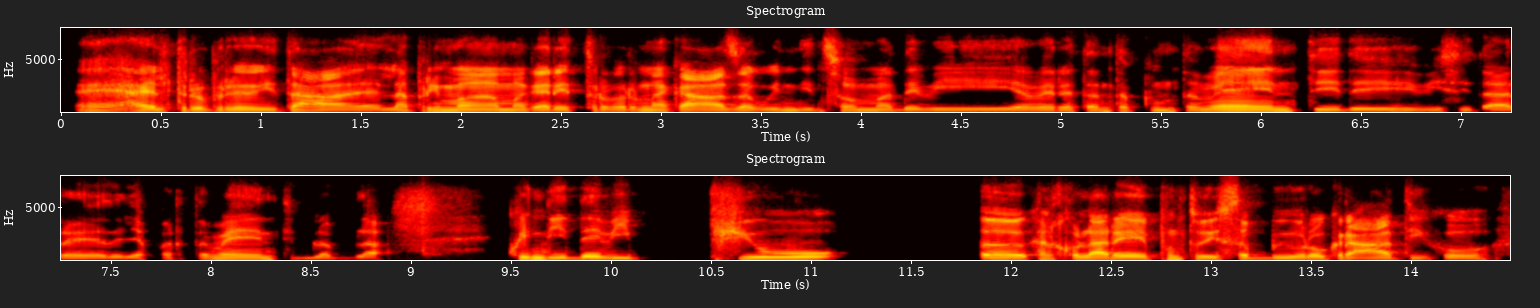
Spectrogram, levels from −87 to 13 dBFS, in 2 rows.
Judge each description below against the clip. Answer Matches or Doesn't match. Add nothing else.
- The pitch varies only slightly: Matches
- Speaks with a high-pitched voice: Doesn't match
